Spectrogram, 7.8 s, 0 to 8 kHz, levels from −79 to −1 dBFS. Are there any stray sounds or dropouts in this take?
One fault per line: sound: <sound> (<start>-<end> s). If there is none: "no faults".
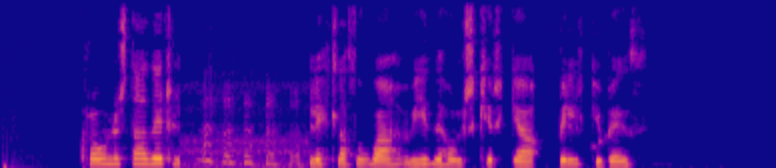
sound: laugh (1.9-3.1 s)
